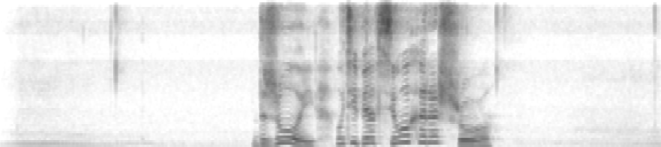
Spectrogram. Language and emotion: Russian, positive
